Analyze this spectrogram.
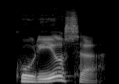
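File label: "CURIOSA", Spanish; mekanta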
